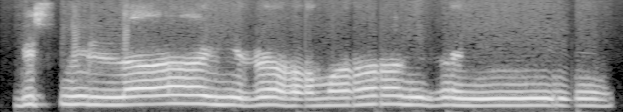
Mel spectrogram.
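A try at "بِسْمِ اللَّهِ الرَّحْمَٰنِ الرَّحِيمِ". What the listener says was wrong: খেয়াল করেন, এখানে আমি আপনাদের 4 জনের কাছে শুনছি, তো প্রবলেমটা কি হয়েছে দেখেন। বিসমিল্লাহ, এখানে অনেকে ল বলে ফেলেন, ল না লা। হির রাহমানির বলে ফেলেন অনেকে, রাহ হবে না, রহ, ক্লিয়ার?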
